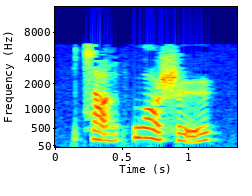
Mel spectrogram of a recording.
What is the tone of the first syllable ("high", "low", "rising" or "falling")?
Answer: low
